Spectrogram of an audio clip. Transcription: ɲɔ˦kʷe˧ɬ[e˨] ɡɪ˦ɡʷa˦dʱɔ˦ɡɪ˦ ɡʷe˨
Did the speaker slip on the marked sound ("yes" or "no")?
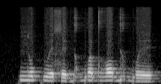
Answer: no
